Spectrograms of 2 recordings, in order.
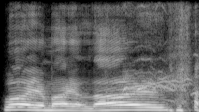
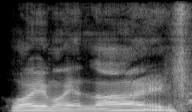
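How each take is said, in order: First: Louder, very slow, stretched-out wail; hammed-up existential moan, drawn way out; mock-tragic [name], loud and slow; [name]'s anguished cry. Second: Slow, drawn-out mumble, a lightly voiced [name]; a hint of [name], slow and world-weary; [name]'s weary voice. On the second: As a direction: drag each word out like a tired rocker. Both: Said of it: "He goes".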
